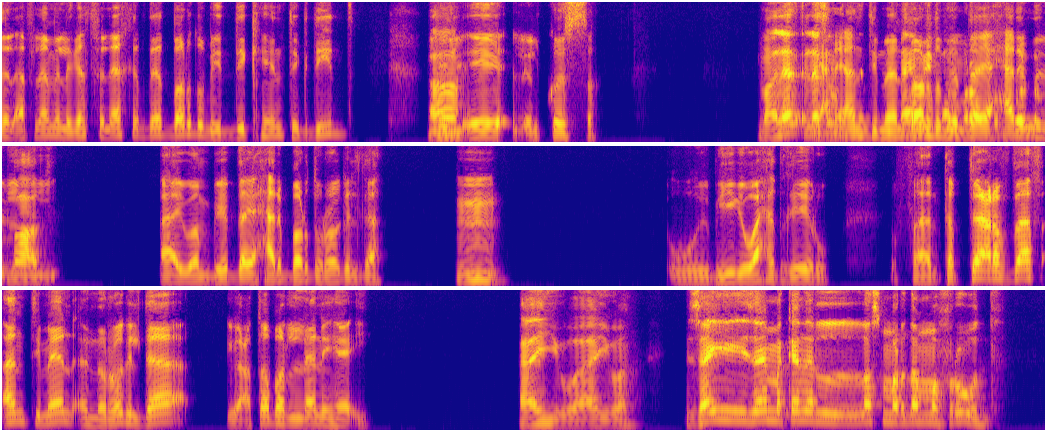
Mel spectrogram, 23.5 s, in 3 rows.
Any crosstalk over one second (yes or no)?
yes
